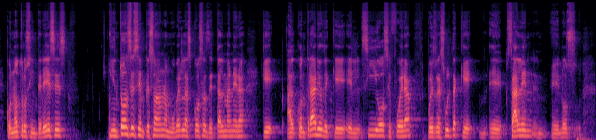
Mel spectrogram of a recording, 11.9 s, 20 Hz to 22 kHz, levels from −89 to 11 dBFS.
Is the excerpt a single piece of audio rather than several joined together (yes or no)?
yes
